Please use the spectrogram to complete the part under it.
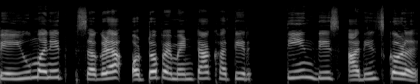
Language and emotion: Goan Konkani, neutral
